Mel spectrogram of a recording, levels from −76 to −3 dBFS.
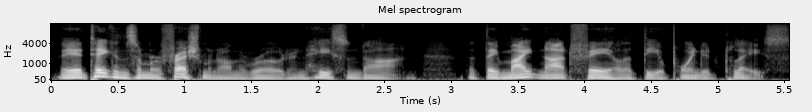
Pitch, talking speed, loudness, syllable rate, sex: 100 Hz, 215 wpm, -21 LUFS, 5.6 syllables/s, male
